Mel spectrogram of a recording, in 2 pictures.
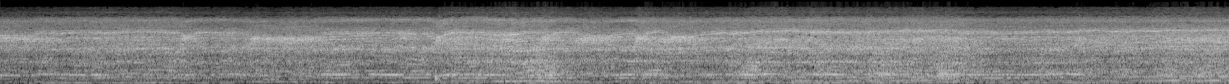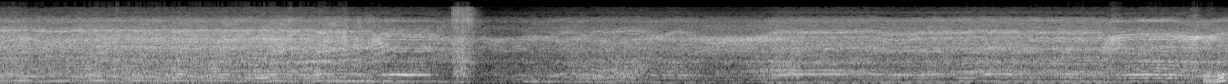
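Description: A JJRC H31 quadcopter drone flies indoors in a tight space, its motors giving a loud, steady high-pitched whine that holds throughout with a brief dip near the end.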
